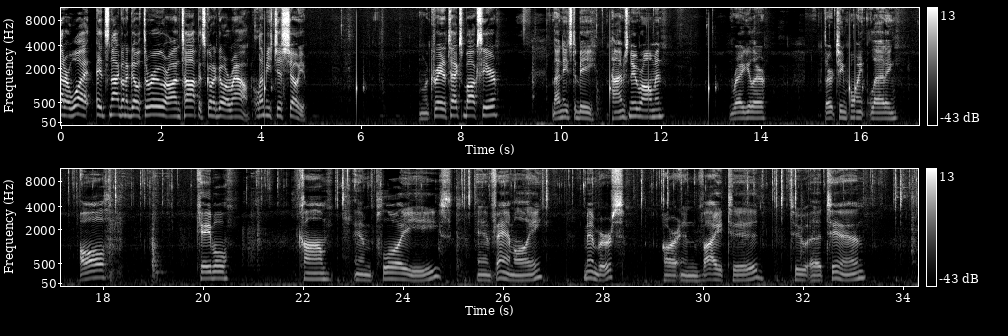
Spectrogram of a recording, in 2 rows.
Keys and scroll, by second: 17.0-34.3 typing.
